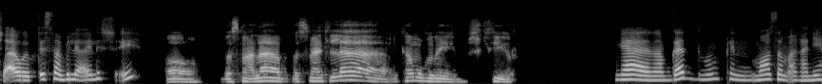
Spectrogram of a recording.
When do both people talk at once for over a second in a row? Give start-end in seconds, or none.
none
